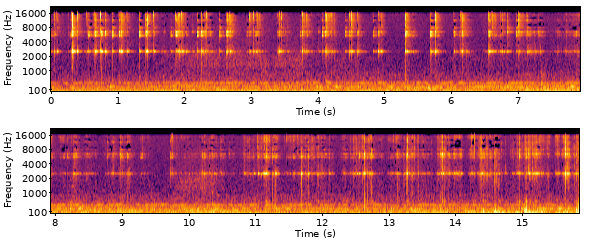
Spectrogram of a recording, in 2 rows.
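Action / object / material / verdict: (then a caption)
tap / cut glass jar / glass / none. A tall, clear, hollow, empty cut glass jar with a diamond pattern is held in both hands and tapped with long nails. The result is a steady run of quick, light clicks and bright clinks, each with a short glassy ring near 2.5 kHz, over a faint low rumble.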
